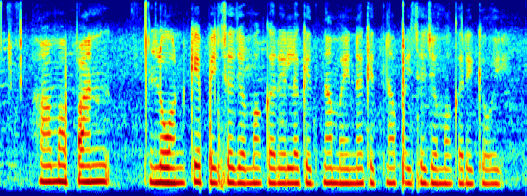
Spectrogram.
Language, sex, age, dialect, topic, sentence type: Bhojpuri, female, 18-24, Southern / Standard, banking, question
